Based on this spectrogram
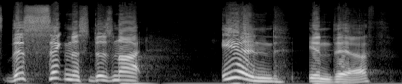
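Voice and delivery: "end" set apart after a pause and drawn out; stress on END. Shown as a demonstration. Preacher showing congregation the most important word, stressing "end". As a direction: lean slowly on "end", not death. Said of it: "what's the most important word".

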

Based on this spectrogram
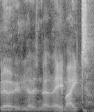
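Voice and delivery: put-on a deliberately terrible Aussie accent; bad Australian impression. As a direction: ham up a big bearded Australian guy. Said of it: "That's a terrible impression".

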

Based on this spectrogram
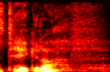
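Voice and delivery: soft, gentle command; low gentle voice of Jesus; hushed Jesus. Acted. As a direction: say it softly, like Jesus speaking. Jesus quoted softly.

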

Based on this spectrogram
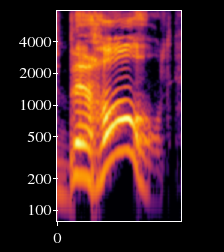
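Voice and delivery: loud, pompous Behold, then a slow you look good; a silly overblown greeting; mock grand pronouncement. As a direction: ham up an old-fashioned announcement. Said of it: "walks into a room and goes".

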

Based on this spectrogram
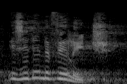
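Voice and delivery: very high-pitched, inquisitive question; keen, squeaky-high probing; closing in further. Retold or imitated. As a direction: act out homing in on the answer. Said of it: "we get closer and closer".

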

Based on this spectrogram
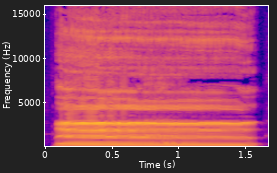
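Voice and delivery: long, very loud boo; crowd booing. Retold or imitated. Everyone turns on the comedian, loud drawn-out boo. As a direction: boo like a whole hostile audience.

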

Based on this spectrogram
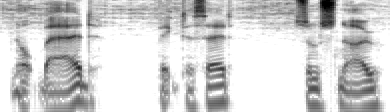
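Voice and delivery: low, clipped hero replies; terse low voice. Acted. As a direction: answer in a low, brief rumble. Victor answering tersely.

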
